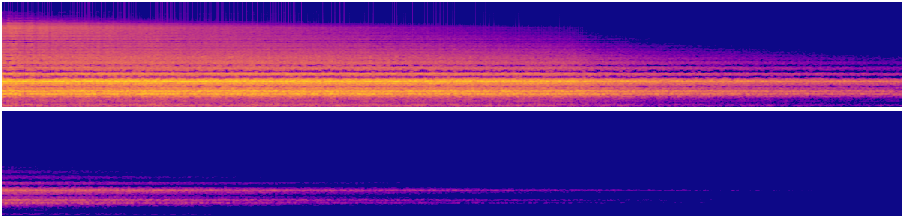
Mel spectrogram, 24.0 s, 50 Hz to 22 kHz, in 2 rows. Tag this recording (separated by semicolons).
110; acid; blip; bounce; bpm; club; dance; dark; effect; electro; electronic; glitch; glitch-hop; hardcore; house; lead; noise; porn-core; processed; random; rave; resonance; sci-fi; sound; synth; synthesizer; techno; trance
